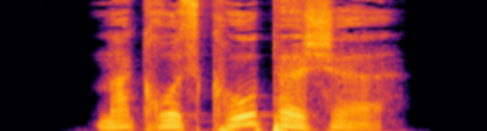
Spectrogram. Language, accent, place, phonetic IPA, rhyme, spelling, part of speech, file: German, Germany, Berlin, [ˌmakʁoˈskoːpɪʃə], -oːpɪʃə, makroskopische, adjective, De-makroskopische.ogg
- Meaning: inflection of makroskopisch: 1. strong/mixed nominative/accusative feminine singular 2. strong nominative/accusative plural 3. weak nominative all-gender singular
